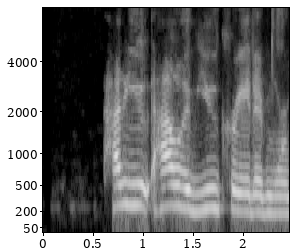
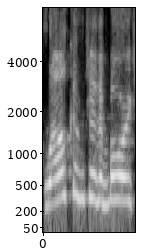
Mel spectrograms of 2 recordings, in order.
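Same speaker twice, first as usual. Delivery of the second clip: mock cheerful greeting; 10 semitones higher, 5 dB louder, faster than usual.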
